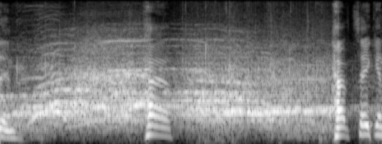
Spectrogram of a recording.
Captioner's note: audience applauds and cheers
